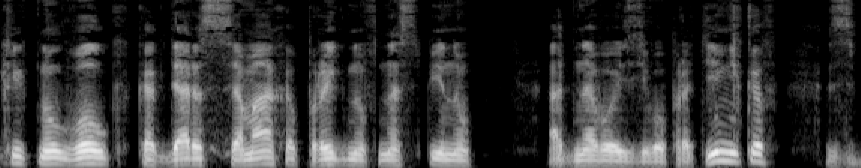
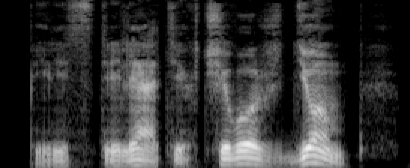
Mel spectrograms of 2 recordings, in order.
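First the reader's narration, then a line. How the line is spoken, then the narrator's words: Hissing, big man. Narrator (Russian): прошипел одноглазый здоровенный якут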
